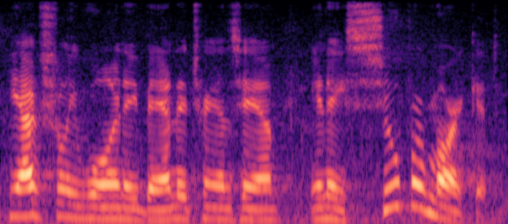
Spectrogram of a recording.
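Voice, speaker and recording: A man hosting a live giveaway stream, giving shout-outs and recapping in repeated announcer-like phrases. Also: on the high side, big pitch swings, moderate pace. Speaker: host of a live giveaway show. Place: large garage with a stage. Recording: echoey hall with faint background noise.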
